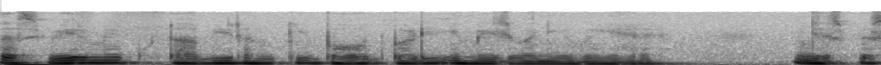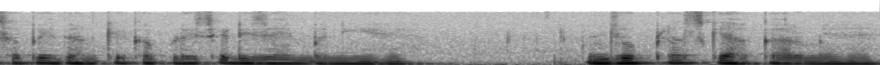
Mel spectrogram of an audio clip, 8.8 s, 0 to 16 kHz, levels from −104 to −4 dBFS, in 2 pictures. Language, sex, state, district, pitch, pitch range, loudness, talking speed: Hindi, male, Bihar, Kishanganj, 120 Hz, 100-135 Hz, -17 LUFS, 185 wpm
